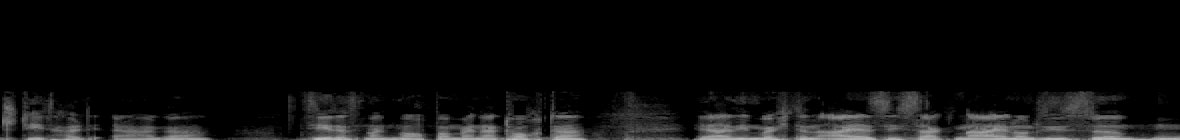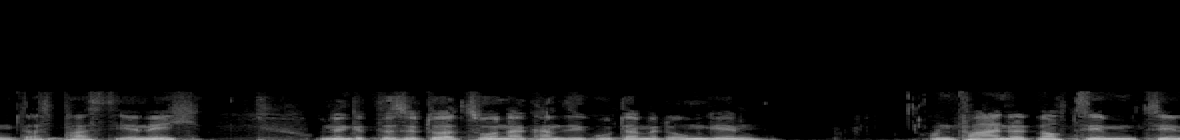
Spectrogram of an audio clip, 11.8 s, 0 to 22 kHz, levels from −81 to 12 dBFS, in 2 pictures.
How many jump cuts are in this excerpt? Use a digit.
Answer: 2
